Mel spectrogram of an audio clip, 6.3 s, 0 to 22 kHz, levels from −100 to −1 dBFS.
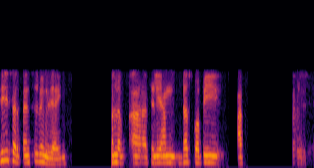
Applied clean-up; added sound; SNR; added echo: none; none; none; none.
